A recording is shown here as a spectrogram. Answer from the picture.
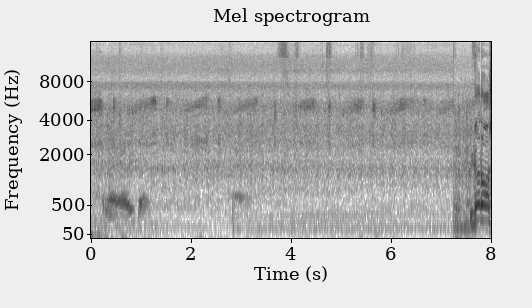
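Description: Faint night-time insect chorus: high chirps repeating at a regular pace over a steady hiss.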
